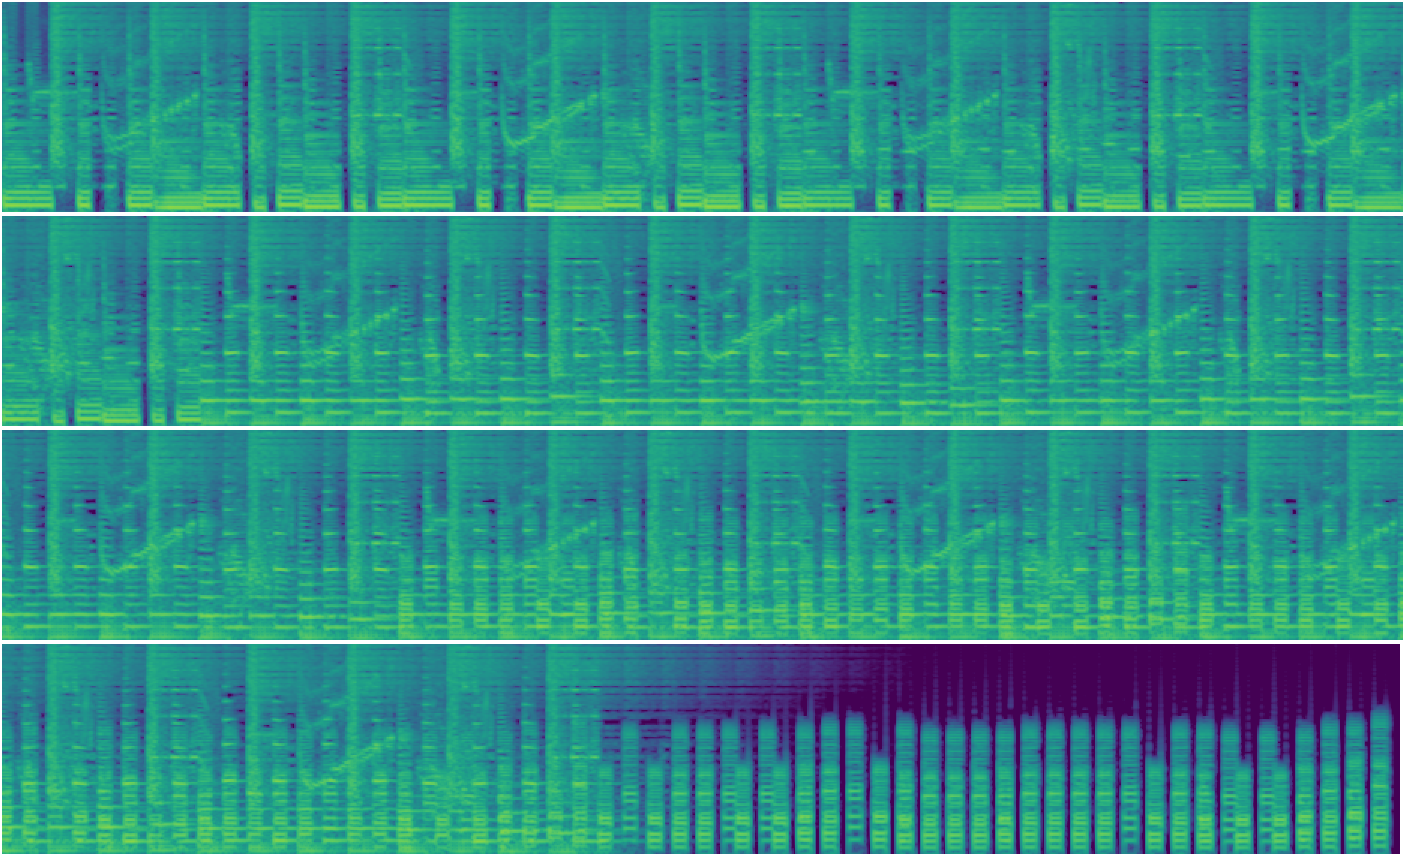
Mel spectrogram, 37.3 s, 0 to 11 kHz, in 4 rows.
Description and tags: Very stupid and ugly loop (with different parts and a lot of 16bit instruments).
